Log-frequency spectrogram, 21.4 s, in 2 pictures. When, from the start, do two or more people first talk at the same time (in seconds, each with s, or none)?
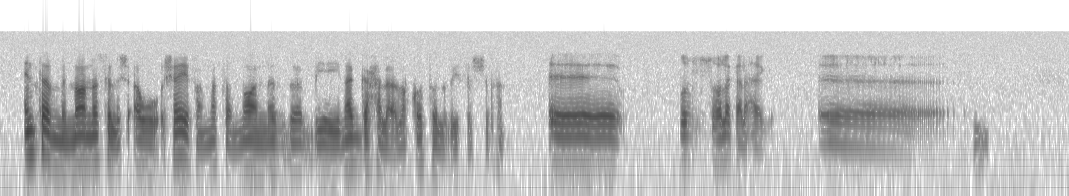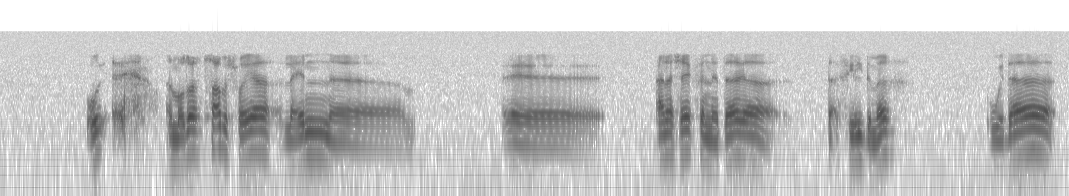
none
